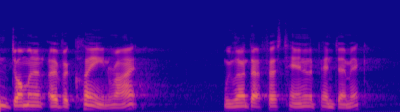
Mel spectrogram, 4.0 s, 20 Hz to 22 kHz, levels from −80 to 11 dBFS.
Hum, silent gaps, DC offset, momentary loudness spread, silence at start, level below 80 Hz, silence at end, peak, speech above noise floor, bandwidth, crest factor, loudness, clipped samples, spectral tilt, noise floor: none; none; under 0.1%; 8 LU; 0 s; -80 dBFS; 0.4 s; -10 dBFS; 39 dB; 10.5 kHz; 20 dB; -29 LUFS; under 0.1%; -4.5 dB/octave; -68 dBFS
